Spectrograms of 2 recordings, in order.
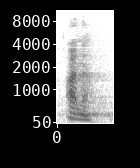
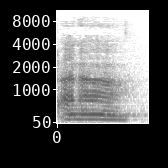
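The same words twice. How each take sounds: First: The final vowel is short. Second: The final vowel is long. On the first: The word is read on into the next word. The speaker calls it right. "as if it is hamza plus noon fatha, ana" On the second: The reader pauses on the word. The speaker calls it wrong. "not ana"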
